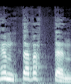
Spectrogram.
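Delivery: loud, commanding shout calling out. A man takes charge of the crowd at a fire, shouting.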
